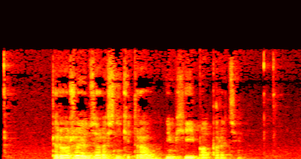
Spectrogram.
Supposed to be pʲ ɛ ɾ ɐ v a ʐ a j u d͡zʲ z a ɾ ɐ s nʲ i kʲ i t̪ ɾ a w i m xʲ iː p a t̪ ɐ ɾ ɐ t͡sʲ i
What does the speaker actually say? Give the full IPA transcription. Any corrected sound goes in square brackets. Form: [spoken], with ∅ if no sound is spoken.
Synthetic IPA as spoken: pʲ ɛ ɾ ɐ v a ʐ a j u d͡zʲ z a ɾ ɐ s nʲ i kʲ i t̪ ɾ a w i m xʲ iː p a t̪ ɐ ɾ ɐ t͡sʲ i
